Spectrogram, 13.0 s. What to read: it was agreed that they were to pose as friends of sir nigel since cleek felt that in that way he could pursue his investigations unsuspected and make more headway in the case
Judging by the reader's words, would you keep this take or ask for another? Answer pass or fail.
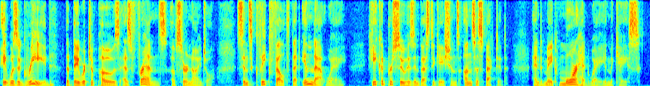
pass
